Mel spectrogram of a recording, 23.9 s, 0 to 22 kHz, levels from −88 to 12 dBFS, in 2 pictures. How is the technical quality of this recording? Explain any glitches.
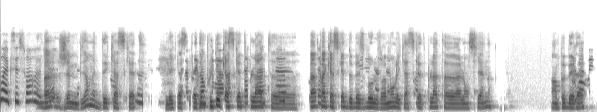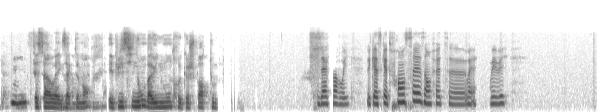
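The recording has clear call-processing faults between about 1 and 19 s, and nothing above 8 kHz comes through, which fits a wideband Opus call path.

Speech suppressed in double talk: from 0.99 to 11.94 s the speech repeatedly dips, at worst by about 40 dB, for around seven seconds in total, and again from 18.47 to 18.73 s by about 25 dB. This is likely an echo canceller that could not separate talker from loudspeaker echo and turned both down.

Echo leak: from 1.09 to 3.79 s and from 9.46 to 16.74 s, a faint delayed copy of the speech trails 263 ms behind, about 15 dB quieter. The likely cause is a loudspeaker's echo that the far end's canceller did not fully remove and sent back.

Background gated by the echo canceller: from 9.81 to 10.06 s and from 16.2 to 16.54 s, the room sound briefly drops by about 31 dB, because the canceller clamped the microphone while the loudspeaker played.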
